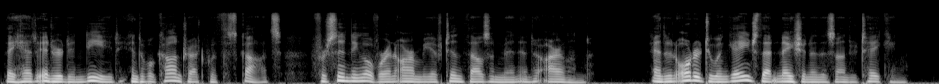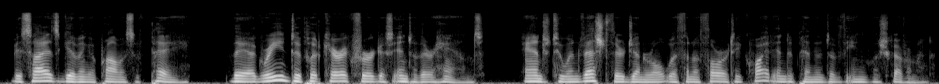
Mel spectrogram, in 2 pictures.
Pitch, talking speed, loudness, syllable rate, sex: 125 Hz, 190 wpm, -18 LUFS, 6.1 syllables/s, male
